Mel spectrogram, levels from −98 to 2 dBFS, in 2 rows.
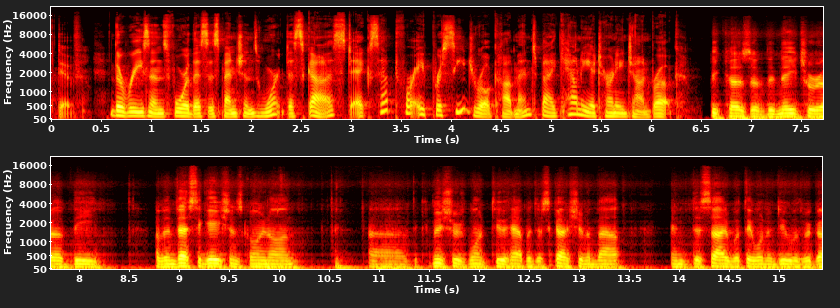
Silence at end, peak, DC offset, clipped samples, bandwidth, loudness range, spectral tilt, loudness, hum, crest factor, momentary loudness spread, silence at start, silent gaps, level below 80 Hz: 0 s; -2 dBFS; under 0.1%; under 0.1%; 16 kHz; 4 LU; -5.5 dB/octave; -24 LUFS; none; 22 dB; 11 LU; 0.05 s; none; -38 dBFS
